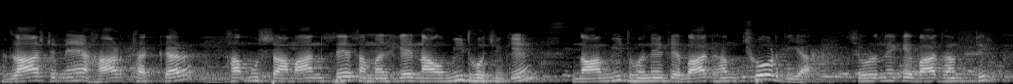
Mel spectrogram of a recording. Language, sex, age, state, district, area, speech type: Urdu, male, 45-60, Bihar, Darbhanga, urban, spontaneous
